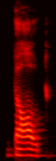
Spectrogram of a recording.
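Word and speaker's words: doubt: लेकिन इसको अगर हम सही पढ़ते हैं, क्योंकि बिना साइलेंट के डॉप्ट पढ़ रहे हैं जो गलत है। यदि अगर हम इसको साइलेंट लेटर अगर इसमें यूज करते हैं, मतलब बी को अगर हम साइलेंट करते हैं, तो क्या पढ़ेंगे इसको, डाउट, क्या चीज, डाउट।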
